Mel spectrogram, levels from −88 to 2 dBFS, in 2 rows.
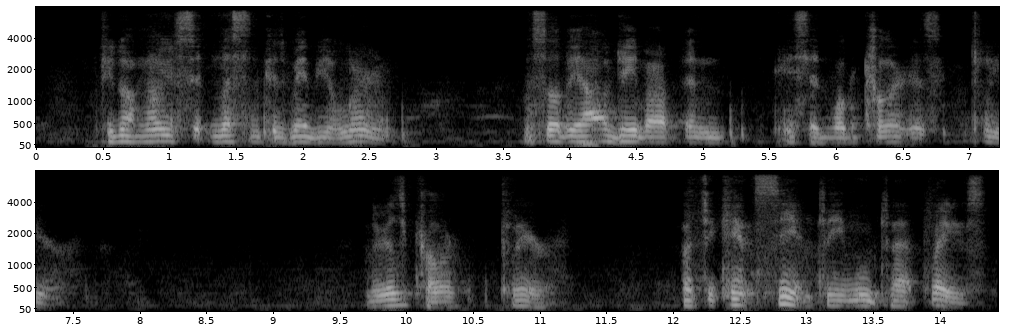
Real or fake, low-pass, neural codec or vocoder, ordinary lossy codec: fake; 7.2 kHz; codec, 44.1 kHz, 2.6 kbps, DAC; AAC, 48 kbps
